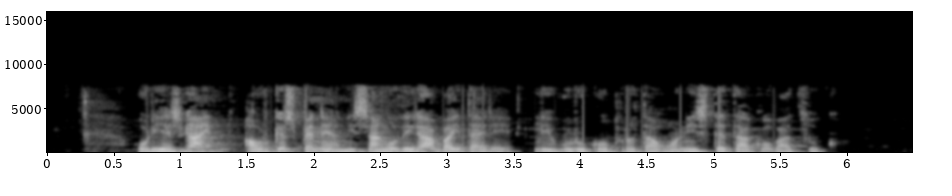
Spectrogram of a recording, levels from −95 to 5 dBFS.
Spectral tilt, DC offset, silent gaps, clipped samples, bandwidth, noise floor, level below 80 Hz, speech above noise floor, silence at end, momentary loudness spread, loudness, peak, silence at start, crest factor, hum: -5.5 dB/octave; under 0.1%; none; under 0.1%; 8 kHz; -84 dBFS; -58 dBFS; 62 dB; 0.65 s; 9 LU; -23 LUFS; -4 dBFS; 0.25 s; 20 dB; none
